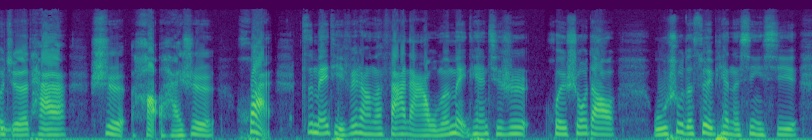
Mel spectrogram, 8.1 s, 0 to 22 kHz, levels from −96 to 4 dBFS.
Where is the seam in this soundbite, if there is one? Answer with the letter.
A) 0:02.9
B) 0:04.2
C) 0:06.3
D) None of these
A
